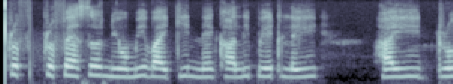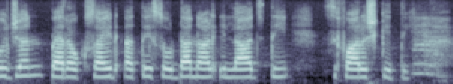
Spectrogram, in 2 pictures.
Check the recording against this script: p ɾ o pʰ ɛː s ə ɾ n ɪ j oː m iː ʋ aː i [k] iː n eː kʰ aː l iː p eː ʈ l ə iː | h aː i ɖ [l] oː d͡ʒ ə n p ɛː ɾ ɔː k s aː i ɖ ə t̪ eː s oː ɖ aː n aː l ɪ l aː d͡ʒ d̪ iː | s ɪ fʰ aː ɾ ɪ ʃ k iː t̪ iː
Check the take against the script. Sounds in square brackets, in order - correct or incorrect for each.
correct, incorrect: ɾ

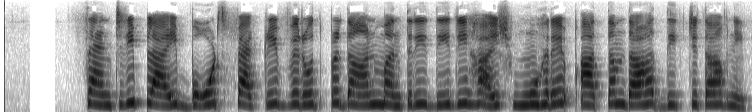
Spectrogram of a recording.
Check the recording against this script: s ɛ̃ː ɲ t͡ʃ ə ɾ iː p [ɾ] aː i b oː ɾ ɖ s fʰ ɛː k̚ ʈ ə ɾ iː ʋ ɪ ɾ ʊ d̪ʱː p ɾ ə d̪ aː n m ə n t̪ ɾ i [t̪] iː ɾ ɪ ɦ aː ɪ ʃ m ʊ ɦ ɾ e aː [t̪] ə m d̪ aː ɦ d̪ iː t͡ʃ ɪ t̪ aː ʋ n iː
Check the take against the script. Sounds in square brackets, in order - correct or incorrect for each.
incorrect: l, incorrect: d̪, correct

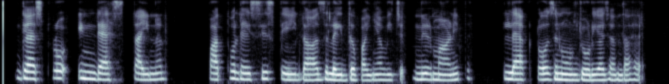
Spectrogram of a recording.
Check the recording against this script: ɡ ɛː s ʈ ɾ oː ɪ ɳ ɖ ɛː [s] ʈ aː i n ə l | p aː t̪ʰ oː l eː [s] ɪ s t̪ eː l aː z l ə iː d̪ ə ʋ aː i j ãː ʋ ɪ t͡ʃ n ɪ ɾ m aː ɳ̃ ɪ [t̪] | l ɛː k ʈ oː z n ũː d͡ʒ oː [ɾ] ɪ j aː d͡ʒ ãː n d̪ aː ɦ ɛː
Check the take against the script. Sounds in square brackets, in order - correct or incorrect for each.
correct, correct, correct, incorrect: ɽ

